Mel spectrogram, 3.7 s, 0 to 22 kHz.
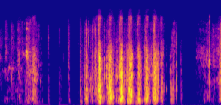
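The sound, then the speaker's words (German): Small 1, 2 and 5 cent coins rattle and clatter inside a container, a bright metallic jangle in uneven bursts with a few sharp clicks and short pauses, shaken harder through the middle before a final brief rattle. No one speaks. “1, 2 und 5 Cent Stücke. Ähm, die Goldmünzen habe ich da gar nicht drin, weil die Goldmünzen nehme ich ganz oft für Parktickets.”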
